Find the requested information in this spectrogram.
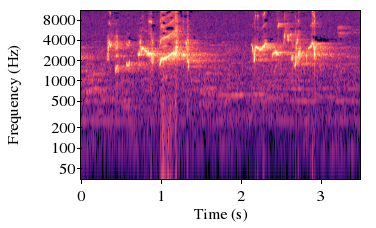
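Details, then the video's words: Parakeet twittering in two short bursts of chirpy, warbled notes separated by about a second of near silence, with one sharp scratchy note in the first burst. "ISIAN PARKIT FULL MEWAH"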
